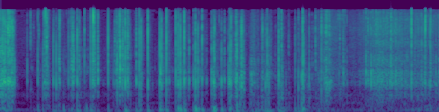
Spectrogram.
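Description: Long acrylic nails and fingertips rapidly scratch and tap the surface of a dark glitter-covered fabric zip pouch held up close. Quick, irregular bursts of dry, crackly scratches and short taps follow one another, with an unpredictable rhythm. The last second settles into a steadier, softer rasping scratch.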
